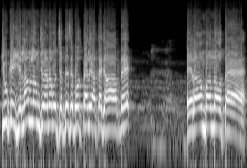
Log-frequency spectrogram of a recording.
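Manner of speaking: high-pitched, exultant debunking tirade; mocking outburst. Real, not acted. Preacher ridiculing a rival's holy-man tale, mocking outburst. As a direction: pitch it up and crow over the blunder.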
